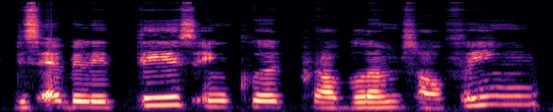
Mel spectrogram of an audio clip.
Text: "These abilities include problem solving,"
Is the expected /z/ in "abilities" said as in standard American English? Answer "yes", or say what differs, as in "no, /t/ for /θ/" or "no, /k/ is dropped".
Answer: no, /s/ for /z/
